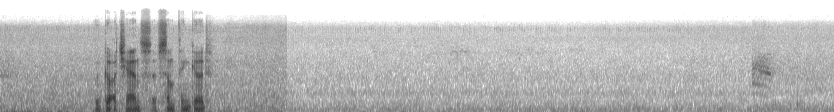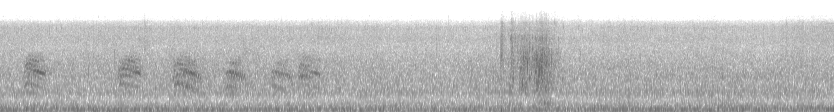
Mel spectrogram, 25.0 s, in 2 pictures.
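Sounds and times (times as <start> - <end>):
bird calling: 12.8 - 13.3, 14.3 - 17.4.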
